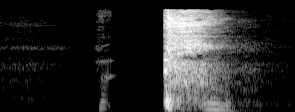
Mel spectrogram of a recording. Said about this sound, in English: Excuse me, I'm battling a cough.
